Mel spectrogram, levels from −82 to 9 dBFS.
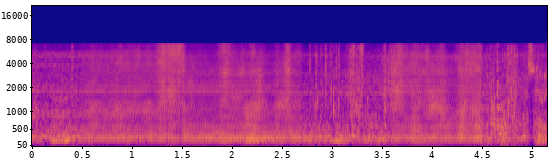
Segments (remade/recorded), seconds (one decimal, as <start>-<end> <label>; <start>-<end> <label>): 0.0-0.5 recorded; 0.5-2.7 remade; 2.7-3.6 recorded; 3.6-4.5 remade; 4.5-5.2 recorded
